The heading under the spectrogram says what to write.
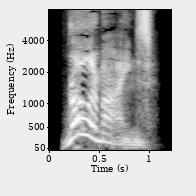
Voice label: alert rollers, male; video games; npc; source engine; episodic; episode 1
